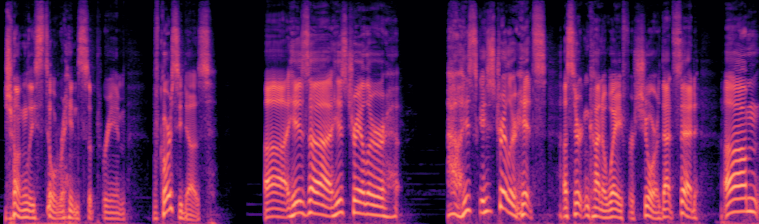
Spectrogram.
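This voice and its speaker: Clean studio audio, free of room sound, carries a medium-pitched male streamer. He keeps up casual commentary while playing, his tone wry and a little grumbly.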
